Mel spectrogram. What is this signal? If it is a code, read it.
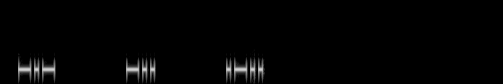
Morse code, heard as a keyed tone, about 30 wpm, spaced as for 10 wpm, 700 Hz. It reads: KDL
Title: USA Call Signs - 6x Character Spacing - 30wpm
